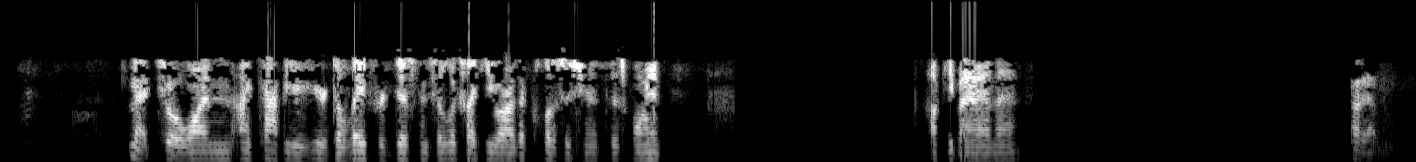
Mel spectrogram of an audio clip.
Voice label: Fire Departments Mesa Simulcast; TOPAZ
